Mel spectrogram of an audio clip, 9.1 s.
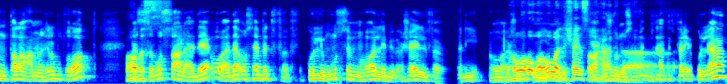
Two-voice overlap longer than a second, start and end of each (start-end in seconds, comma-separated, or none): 6.3-8.5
